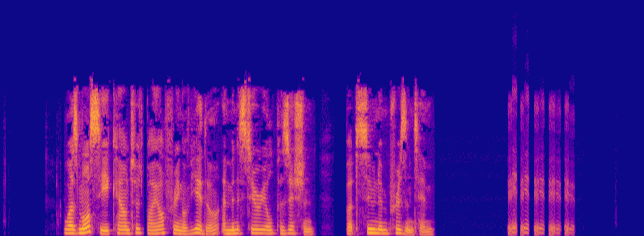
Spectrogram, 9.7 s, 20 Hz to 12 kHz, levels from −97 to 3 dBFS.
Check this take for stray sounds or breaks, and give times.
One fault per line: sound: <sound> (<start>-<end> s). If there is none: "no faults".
sound: laugh (7.6-8.6 s)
